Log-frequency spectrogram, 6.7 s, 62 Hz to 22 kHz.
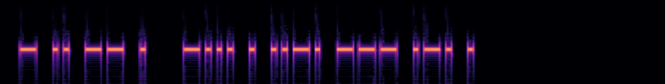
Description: Morse code, heard as a keyed tone, about 22 wpm, 700 Hz. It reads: TIME BEFORE
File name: practice / 22wpm / Sets of 8 Words - 22wpm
